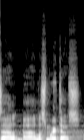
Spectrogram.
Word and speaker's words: Los Muertos: It's a Spanish word. It's Los Muertos.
